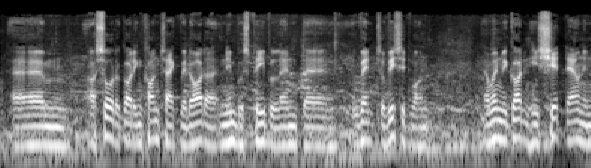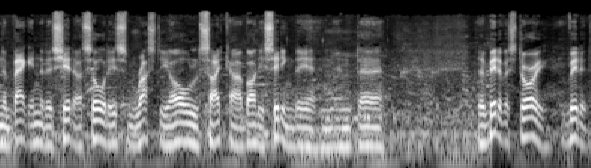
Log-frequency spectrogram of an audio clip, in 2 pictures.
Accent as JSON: {"language": "English", "country": "Denmark", "moved": "as an adult", "lives_now": "Australia", "said": "I'm from Denmark. I've been in Australia now for 28 years."}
